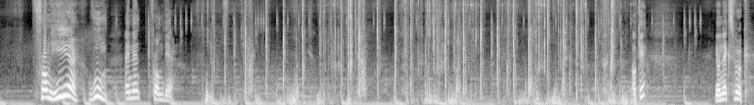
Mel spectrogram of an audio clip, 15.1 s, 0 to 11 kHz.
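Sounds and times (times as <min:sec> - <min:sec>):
background music: 0:00.0 - 0:15.0
wooden sticks clacking: 0:04.0 - 0:12.6.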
